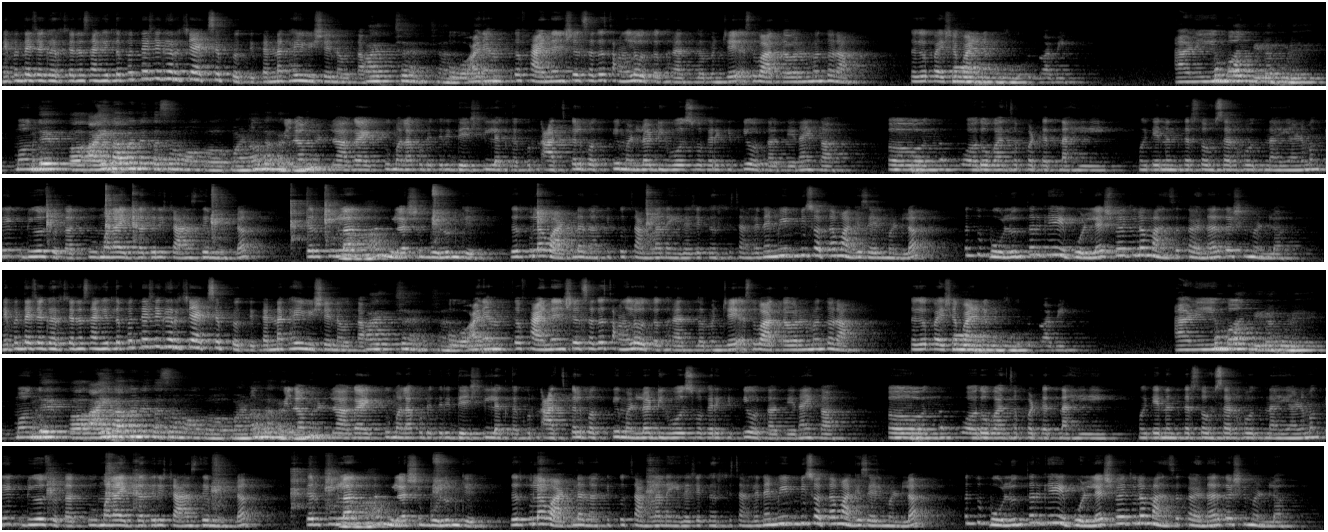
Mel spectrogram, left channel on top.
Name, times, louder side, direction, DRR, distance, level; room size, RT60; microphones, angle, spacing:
voice 1, 0.0-3.7 4.5-8.5 9.1-9.8 10.4-10.7 11.7-12.6 13.4-13.7 15.7-21.6 22.1-22.5 22.8-24.3 24.6-28.9 29.5-31.2 31.6-32.5 32.8-35.7 36.1-39.3, right 1 dB, 15° right, 5 dB, 0.8 m, -23 dB
voice 2, 3.6-4.8 9.5-10.3 12.1-13.1 13.5-16.4 22.1-22.7 29.8-30.3, equal, 25° left, -3 dB, 1.4 m, -21 dB
sound 1, 26.6-27.0 27.5-30.0 30.4-33.4, left 3 dB, 85° left, 2.8 m, -31 dB
13.0 x 5.7 x 3.5 m, 0.90 s
head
